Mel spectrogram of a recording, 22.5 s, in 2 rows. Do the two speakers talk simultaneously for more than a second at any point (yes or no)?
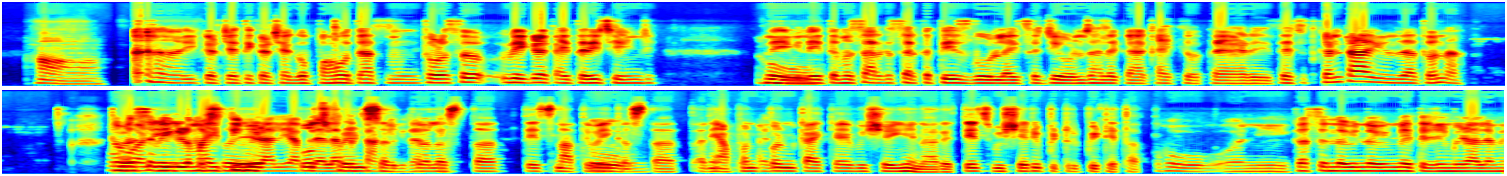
yes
